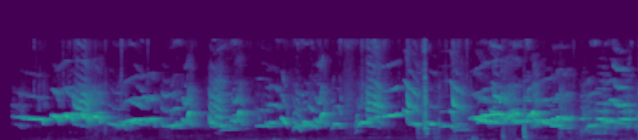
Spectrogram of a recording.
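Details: Oriental magpie-robin singing in fighting play style, the Kura-kura style favoured by songbird keepers: a dense run of varied whistles, chips and trills, high and fast, over a faint low rumble.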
